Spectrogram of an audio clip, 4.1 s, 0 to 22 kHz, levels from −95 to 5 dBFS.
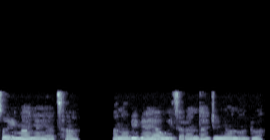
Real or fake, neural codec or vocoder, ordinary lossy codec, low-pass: real; none; none; none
